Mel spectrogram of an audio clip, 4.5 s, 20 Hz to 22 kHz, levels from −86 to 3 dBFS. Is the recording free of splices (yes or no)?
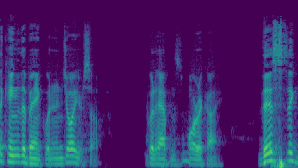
no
